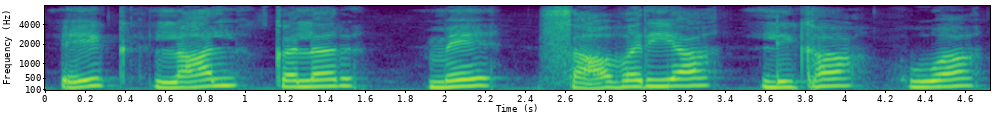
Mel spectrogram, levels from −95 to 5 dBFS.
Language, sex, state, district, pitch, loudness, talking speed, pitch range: Hindi, male, Madhya Pradesh, Dhar, 220 Hz, -13 LUFS, 90 wpm, 200-240 Hz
